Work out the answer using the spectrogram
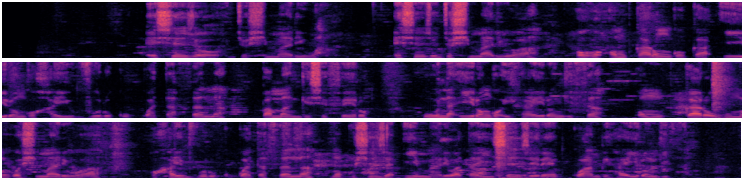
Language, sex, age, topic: Oshiwambo, male, 25-35, finance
